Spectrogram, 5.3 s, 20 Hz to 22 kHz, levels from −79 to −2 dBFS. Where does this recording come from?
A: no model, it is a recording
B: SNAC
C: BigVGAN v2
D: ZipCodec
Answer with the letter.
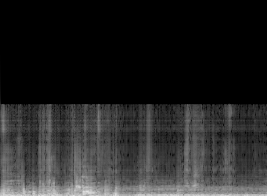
C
